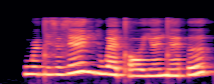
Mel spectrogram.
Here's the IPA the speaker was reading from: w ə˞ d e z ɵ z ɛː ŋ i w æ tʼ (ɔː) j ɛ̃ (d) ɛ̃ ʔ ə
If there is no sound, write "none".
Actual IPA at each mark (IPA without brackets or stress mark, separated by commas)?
ɔː, d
